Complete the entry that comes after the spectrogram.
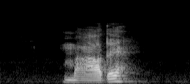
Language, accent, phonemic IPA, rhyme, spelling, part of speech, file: German, Austria, /ˈmaːdə/, -aːdə, Made, noun, De-at-Made.ogg
- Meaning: maggot (soft, legless larva)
